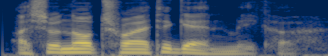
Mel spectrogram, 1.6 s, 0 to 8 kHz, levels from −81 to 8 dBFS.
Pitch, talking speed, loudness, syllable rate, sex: 115 Hz, 255 wpm, -15 LUFS, 6.4 syllables/s, male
